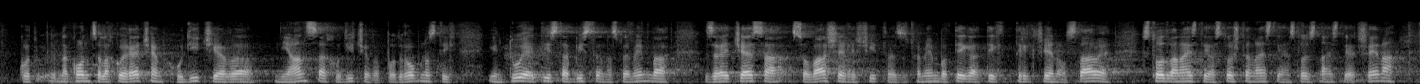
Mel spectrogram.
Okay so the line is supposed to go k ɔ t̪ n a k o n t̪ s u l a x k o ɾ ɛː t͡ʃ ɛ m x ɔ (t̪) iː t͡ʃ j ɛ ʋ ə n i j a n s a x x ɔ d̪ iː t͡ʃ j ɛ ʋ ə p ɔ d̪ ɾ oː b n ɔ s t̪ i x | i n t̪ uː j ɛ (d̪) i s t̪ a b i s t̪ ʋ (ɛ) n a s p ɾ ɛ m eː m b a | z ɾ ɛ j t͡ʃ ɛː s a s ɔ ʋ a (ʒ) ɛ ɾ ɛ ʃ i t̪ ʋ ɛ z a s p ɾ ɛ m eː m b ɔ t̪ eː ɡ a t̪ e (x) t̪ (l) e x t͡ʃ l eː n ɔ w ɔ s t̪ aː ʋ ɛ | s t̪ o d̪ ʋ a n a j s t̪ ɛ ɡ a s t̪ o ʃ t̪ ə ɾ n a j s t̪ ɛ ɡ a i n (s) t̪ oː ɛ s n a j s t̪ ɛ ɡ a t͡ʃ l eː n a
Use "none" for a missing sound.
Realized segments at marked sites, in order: d̪, t̪, ɛ, ʃ, x, ɾ, s

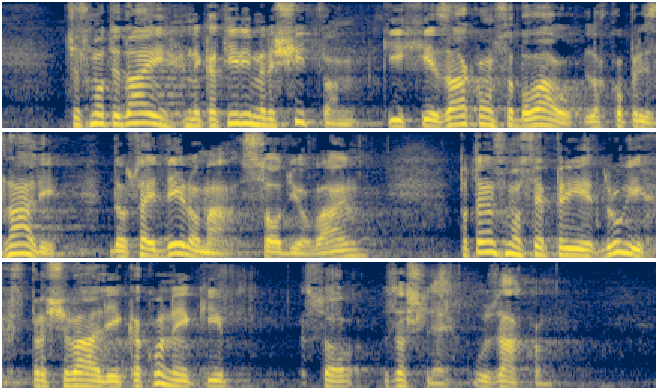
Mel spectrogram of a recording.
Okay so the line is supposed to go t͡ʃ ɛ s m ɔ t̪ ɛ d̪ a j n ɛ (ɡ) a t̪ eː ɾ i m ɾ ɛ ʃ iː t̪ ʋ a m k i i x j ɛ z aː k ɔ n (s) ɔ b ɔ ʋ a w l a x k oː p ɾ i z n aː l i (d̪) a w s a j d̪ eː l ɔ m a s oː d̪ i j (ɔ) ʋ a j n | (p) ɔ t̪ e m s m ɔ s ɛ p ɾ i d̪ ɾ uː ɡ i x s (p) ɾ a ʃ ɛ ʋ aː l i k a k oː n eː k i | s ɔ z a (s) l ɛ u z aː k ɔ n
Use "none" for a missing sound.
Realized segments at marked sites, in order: k, s, d̪, ɔ, p, p, ʃ

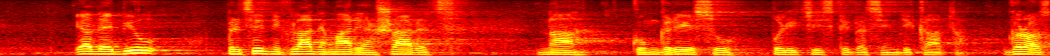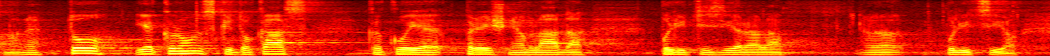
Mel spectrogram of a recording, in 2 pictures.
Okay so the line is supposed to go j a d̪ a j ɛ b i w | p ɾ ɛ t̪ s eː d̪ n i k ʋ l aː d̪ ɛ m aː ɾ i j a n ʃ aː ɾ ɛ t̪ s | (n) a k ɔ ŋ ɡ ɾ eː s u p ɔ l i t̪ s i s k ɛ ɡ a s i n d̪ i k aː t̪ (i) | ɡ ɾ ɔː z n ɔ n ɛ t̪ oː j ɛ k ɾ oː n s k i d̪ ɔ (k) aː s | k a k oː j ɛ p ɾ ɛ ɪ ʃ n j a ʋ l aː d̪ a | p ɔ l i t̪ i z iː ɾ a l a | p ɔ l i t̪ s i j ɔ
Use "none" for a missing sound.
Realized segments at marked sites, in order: n, a, k

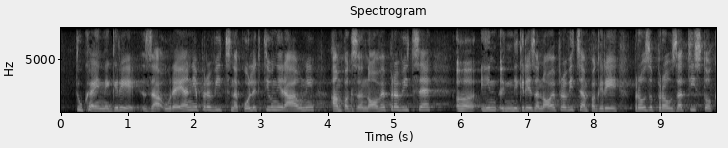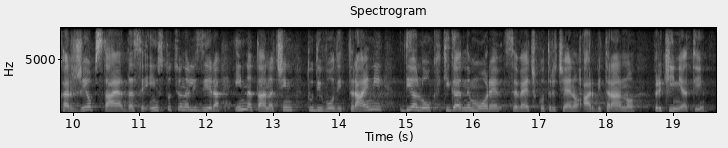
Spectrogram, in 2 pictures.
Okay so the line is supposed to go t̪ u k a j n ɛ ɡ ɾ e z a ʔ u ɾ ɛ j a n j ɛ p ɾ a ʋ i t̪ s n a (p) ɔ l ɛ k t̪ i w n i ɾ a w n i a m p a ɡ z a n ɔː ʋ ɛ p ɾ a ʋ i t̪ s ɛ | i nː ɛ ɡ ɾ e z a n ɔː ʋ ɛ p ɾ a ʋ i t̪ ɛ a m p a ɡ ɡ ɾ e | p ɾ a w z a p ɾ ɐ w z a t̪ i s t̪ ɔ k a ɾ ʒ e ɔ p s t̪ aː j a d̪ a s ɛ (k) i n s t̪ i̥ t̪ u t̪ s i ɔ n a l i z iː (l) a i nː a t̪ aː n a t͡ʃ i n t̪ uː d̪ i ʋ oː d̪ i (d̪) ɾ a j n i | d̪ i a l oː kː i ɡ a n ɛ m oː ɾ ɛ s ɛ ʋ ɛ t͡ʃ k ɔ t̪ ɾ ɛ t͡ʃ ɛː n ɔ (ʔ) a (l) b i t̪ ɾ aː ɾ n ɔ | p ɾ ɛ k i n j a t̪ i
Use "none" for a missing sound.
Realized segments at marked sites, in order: k, ʔ, ɾ, t̪, ʔ, ɾ

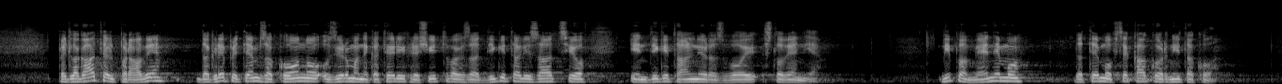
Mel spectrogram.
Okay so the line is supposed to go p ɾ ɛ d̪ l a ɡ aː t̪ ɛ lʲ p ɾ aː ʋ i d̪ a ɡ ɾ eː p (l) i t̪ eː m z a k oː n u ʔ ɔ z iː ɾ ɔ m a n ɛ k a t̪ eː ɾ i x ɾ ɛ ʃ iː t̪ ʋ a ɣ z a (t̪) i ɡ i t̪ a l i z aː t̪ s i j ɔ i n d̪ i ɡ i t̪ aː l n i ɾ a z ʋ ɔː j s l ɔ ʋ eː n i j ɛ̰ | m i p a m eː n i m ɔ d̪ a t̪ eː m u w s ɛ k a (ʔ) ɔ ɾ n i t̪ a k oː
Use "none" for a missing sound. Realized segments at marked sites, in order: ɾ, d̪, k

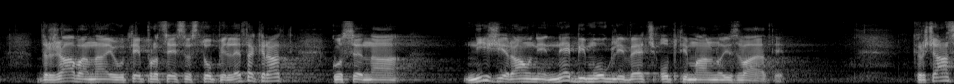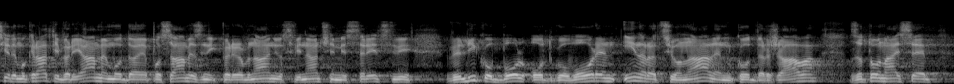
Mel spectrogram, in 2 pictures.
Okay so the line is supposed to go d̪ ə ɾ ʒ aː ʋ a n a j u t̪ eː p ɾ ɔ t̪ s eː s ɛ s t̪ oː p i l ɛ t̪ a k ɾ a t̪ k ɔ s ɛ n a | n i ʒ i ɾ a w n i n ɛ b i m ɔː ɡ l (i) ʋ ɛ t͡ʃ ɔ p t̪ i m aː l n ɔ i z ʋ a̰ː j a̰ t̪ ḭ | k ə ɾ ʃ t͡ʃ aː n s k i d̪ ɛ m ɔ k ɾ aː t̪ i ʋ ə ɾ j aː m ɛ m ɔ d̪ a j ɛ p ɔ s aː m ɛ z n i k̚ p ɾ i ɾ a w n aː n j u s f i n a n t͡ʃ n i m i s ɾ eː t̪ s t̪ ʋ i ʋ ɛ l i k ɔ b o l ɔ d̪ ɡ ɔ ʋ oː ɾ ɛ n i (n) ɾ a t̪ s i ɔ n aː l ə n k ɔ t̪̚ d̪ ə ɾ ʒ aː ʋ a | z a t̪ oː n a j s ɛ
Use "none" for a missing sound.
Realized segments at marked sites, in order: i, n

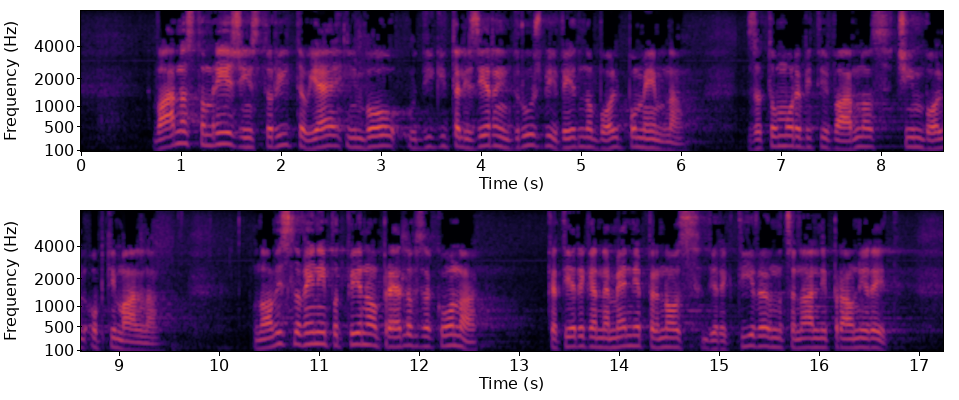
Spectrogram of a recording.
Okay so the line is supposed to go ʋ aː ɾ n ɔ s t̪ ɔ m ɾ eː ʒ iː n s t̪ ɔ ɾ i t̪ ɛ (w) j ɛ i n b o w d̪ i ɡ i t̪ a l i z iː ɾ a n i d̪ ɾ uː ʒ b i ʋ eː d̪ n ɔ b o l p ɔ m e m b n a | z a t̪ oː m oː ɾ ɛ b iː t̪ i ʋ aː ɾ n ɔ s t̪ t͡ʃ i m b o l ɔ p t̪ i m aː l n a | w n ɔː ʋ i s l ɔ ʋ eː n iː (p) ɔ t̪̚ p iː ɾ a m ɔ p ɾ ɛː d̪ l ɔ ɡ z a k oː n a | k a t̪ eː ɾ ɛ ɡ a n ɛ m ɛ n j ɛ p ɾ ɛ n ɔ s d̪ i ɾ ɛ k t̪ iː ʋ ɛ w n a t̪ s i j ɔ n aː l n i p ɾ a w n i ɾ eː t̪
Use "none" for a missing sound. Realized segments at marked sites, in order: w, p

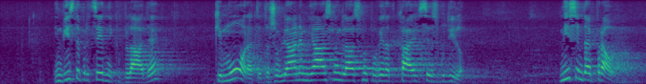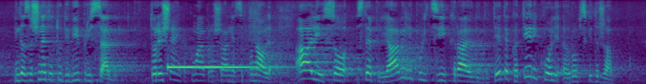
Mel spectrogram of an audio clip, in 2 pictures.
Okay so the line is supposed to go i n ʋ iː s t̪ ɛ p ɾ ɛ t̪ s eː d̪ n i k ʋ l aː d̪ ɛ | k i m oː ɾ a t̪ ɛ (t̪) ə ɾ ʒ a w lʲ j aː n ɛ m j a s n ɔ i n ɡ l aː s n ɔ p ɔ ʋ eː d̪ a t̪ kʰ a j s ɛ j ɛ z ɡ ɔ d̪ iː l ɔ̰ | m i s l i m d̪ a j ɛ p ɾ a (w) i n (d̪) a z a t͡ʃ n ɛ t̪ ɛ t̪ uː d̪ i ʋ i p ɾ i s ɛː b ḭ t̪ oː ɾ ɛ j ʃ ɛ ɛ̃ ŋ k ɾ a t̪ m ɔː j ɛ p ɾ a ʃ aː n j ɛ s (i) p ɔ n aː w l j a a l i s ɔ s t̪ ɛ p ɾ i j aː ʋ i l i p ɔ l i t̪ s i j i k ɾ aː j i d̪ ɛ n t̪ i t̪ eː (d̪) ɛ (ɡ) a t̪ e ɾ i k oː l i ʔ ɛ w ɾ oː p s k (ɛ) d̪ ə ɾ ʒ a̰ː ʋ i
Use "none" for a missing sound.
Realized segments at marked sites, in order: d̪, w, d̪, ɛ, t̪, k, i

